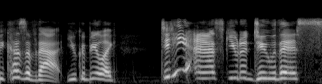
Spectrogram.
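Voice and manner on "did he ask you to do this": slow, pitched-up, resentful, snippy attitude. Showing how a choice line could sound: said with an attitude. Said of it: "With an attitude".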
